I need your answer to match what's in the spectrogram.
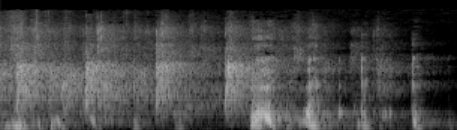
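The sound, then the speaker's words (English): A crowd at an evening event cheers and claps for the speaker's wife, with a steady wash of applause under scattered whoops and shouts that rise and fall in short bursts before tapering off. “Can we cheer for her and her beauty?”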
